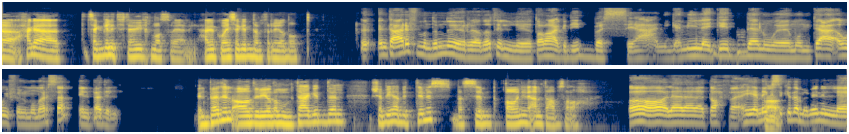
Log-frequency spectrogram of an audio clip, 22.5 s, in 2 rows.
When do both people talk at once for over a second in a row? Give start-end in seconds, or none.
none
